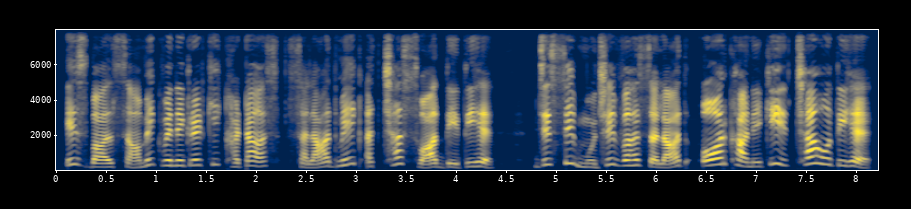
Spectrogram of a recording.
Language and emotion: Hindi, happy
